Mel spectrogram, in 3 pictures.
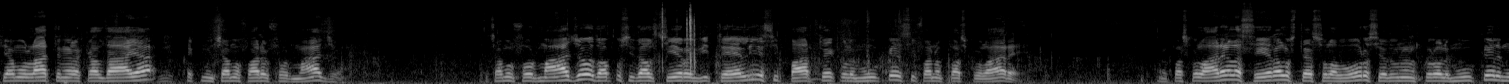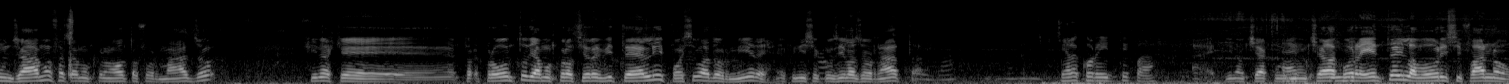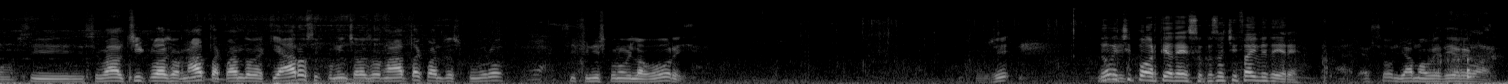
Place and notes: Valdidentro SO, Italia - shepherd presentation
Bormio, Province of Sondrio, Italy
